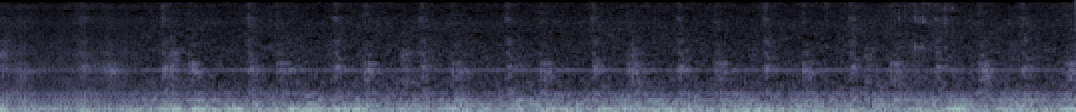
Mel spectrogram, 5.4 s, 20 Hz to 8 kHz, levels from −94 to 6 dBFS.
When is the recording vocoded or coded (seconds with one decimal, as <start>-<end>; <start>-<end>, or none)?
0.0-0.7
